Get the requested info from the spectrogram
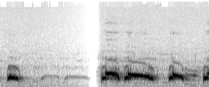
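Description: Soft, low, hollow coos from a mourning dove: one brief note, a pause, then a string of longer mellow hoots sliding slightly downward. No other sounds.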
